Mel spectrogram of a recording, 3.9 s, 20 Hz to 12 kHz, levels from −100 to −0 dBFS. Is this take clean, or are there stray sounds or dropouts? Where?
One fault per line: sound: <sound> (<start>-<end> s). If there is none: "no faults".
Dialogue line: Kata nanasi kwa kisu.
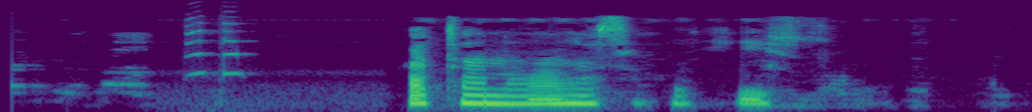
sound: squeak (0.7-1.0 s)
